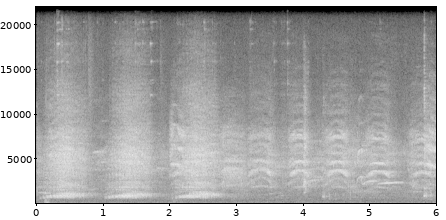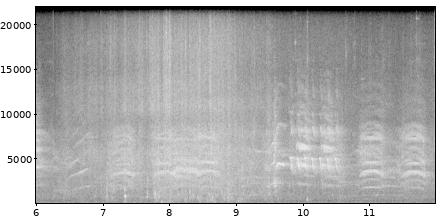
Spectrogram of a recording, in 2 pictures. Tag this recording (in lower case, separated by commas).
animal, wild animals, bird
